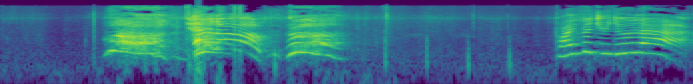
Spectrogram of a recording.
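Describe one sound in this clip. A young girl squeals in high-pitched bursts, close by.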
